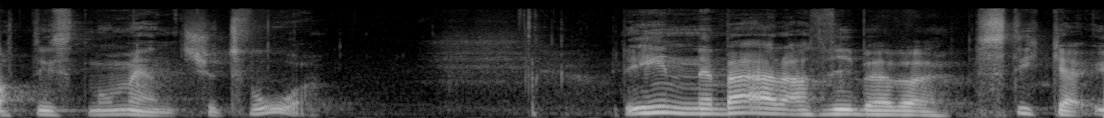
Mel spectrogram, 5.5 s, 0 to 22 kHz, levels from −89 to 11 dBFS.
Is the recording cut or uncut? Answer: cut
